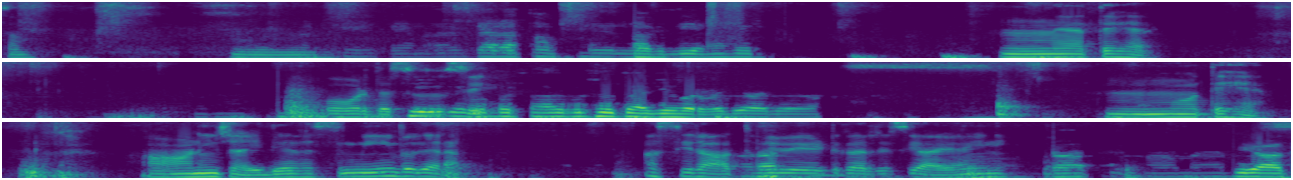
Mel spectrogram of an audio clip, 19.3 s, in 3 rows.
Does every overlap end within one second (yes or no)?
no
